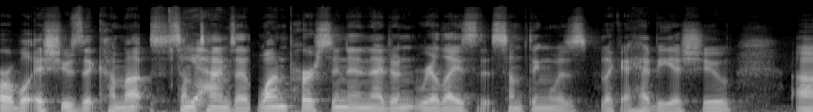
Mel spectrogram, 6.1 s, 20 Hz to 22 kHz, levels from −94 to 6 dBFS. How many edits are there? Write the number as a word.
three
